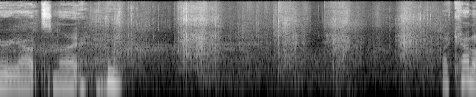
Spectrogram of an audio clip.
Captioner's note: leaves crunching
